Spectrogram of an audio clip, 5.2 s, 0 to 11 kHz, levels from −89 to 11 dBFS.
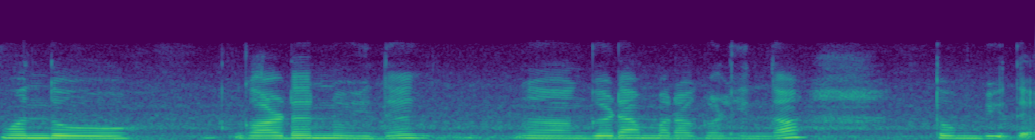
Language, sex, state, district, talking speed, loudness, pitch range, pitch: Kannada, female, Karnataka, Mysore, 80 wpm, -19 LUFS, 195-215 Hz, 205 Hz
